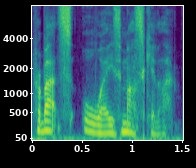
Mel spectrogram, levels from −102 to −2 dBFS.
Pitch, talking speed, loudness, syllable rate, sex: 135 Hz, 120 wpm, -18 LUFS, 6.0 syllables/s, male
